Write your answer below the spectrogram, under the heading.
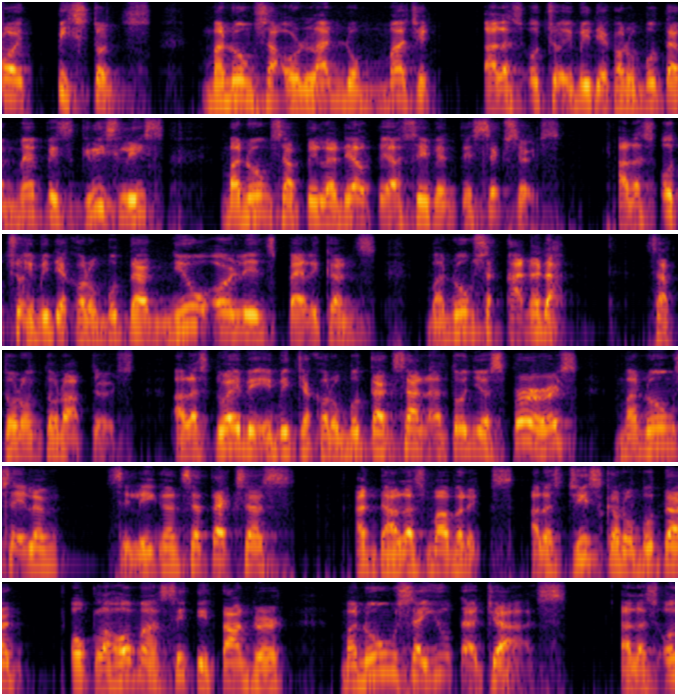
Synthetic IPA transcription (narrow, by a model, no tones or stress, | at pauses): ojt̪̚pist̪ons | mɐnʊŋsɐʔoɹland̪omad͡ʒɪk̚ | ʔɐlasʔot͡ʃoɪmid̪jakɐɾʊmbʊt̪aŋmɛnfɪsɡɾislis | mɐnʊŋsɐfɪlad̪ɛlfiasɛvɛnt̪ɪsɪksɛɹs | ʔɐlasʔot͡ʃoɪmid̪jakɐɾʊmbʊt̪̚aŋnjuʔɔɹlianspɛlɪkansmɐnʊŋsɐkanɐd̪a | sɐt̪oɾont̪oɾap̚t̪ɛ̰ɹs | ʔɐ̰lasnwɛvɛɪmidjakɐɾʊmbʊd̪aɡsanant̪onjospɛɹs | mɐnʊŋsɐɪlaŋ | sɪliŋansɐt̪ɛksasand̪alasmavaɾɪksʔɐlasd͡ʒiskɐɾombʊd̪aɡ̚ | oklaɦomasɪt̪iθand̪ɛɹ | mɐnʊŋsɐjut̪ad͡ʒa̰s | ʔɐlasʔo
